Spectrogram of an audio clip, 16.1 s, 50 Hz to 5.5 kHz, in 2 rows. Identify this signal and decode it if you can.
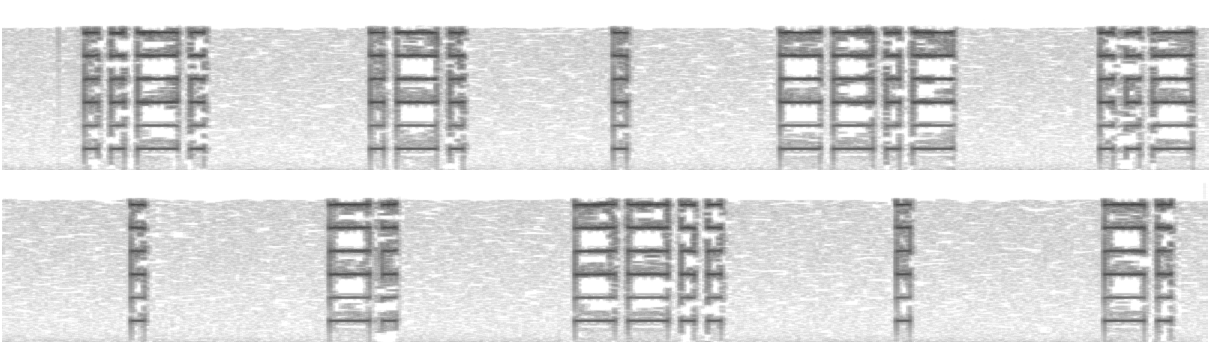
Morse code, heard as a keyed tone, about 14 wpm, spaced as for 6 wpm, 750 Hz. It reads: FREQUENZEN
